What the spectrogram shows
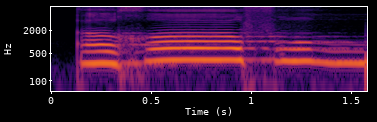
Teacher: lam pada lafaz Allah dibunyikan secara tafkhim karena huruf sebelumnya berbaris damah maka dibacanya tebal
